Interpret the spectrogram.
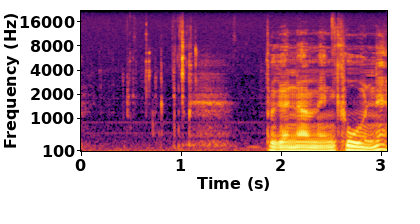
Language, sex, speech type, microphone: Norwegian, male, spontaneous, Shure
